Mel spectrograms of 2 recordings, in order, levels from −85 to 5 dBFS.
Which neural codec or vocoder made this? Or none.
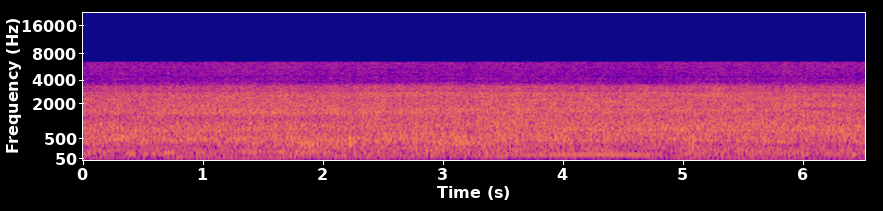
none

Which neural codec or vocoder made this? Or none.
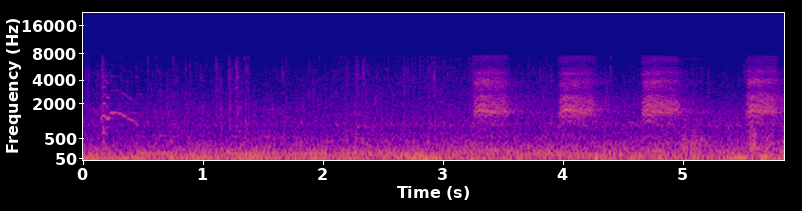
none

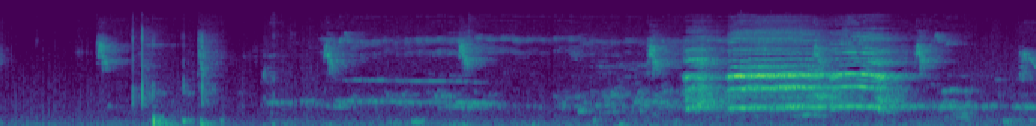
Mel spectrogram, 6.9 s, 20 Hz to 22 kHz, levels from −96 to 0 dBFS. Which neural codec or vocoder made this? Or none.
none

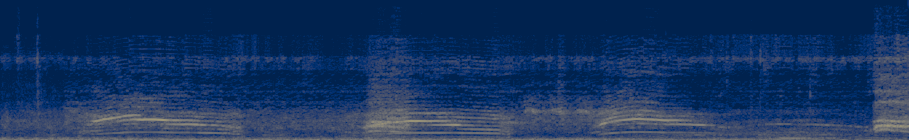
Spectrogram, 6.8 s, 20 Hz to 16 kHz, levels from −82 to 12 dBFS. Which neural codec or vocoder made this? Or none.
autoencoder, DAC-VAE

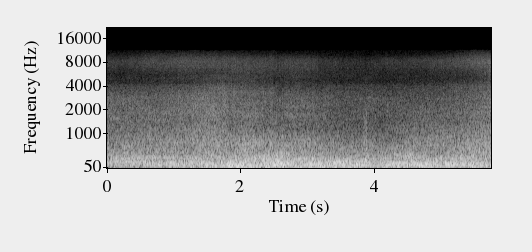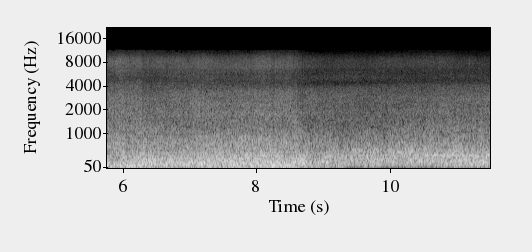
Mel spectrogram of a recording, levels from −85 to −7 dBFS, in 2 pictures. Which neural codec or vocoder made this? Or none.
none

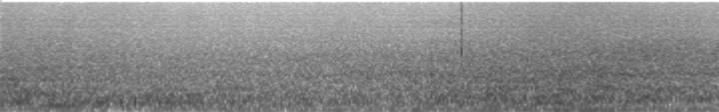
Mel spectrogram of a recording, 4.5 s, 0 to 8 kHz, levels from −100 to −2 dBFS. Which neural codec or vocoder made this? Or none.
autoencoder, DAC-VAE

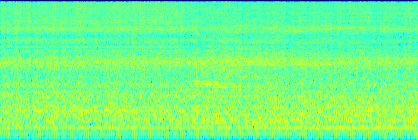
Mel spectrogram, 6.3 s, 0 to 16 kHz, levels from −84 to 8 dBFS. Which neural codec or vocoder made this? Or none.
none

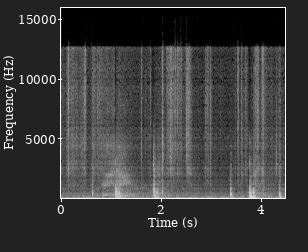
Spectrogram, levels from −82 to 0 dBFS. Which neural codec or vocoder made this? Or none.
autoencoder, DAC-VAE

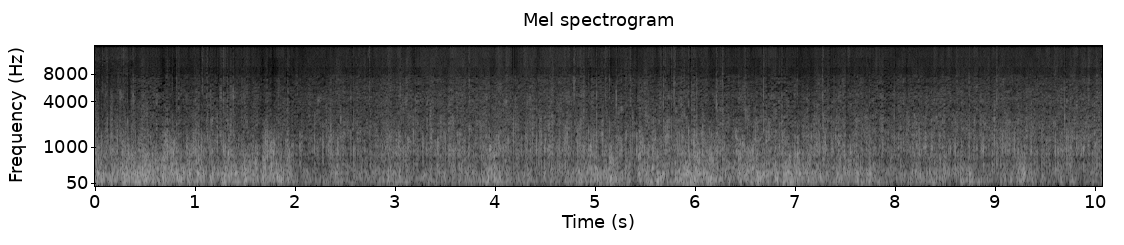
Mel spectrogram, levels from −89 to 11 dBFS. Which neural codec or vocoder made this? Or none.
autoencoder, DAC-VAE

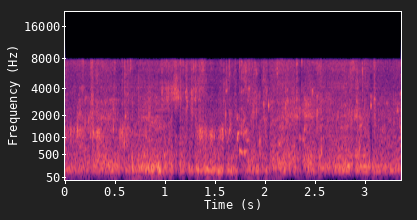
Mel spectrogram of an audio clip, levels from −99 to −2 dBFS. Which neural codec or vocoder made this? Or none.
autoencoder, DAC-VAE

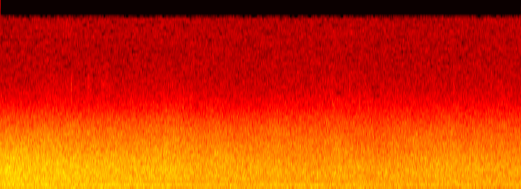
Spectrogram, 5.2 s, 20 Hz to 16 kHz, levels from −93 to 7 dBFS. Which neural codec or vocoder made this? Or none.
none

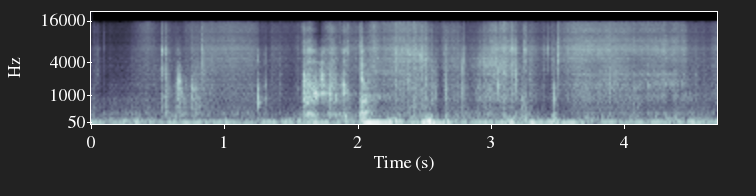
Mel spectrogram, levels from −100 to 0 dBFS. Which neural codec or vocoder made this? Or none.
autoencoder, DAC-VAE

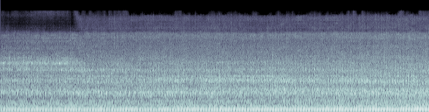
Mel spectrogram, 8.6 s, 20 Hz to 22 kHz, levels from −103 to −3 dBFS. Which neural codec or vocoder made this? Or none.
autoencoder, DAC-VAE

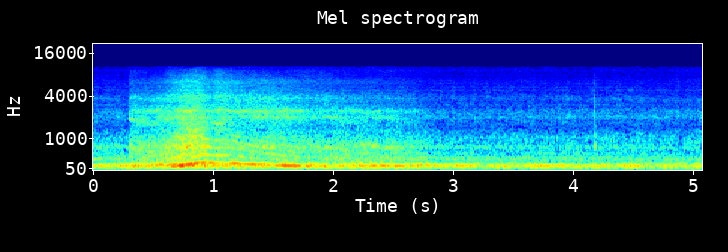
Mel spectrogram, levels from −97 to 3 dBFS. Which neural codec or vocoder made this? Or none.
autoencoder, DAC-VAE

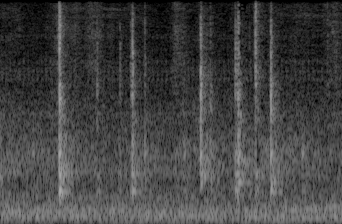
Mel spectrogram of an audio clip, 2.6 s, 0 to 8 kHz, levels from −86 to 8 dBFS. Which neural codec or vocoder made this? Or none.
none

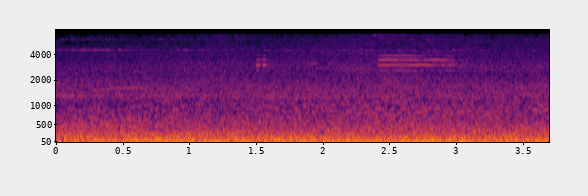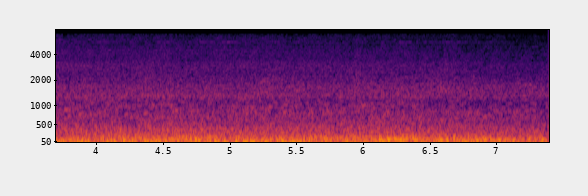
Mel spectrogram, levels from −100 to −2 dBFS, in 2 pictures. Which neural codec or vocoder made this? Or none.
none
